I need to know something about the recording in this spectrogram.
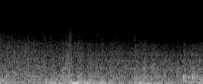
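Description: Low, rolling rumble of thunder that swells and fades.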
